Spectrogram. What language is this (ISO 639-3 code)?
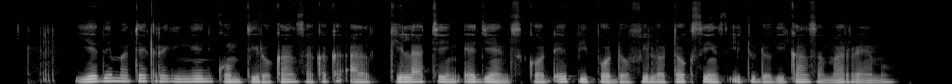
luo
